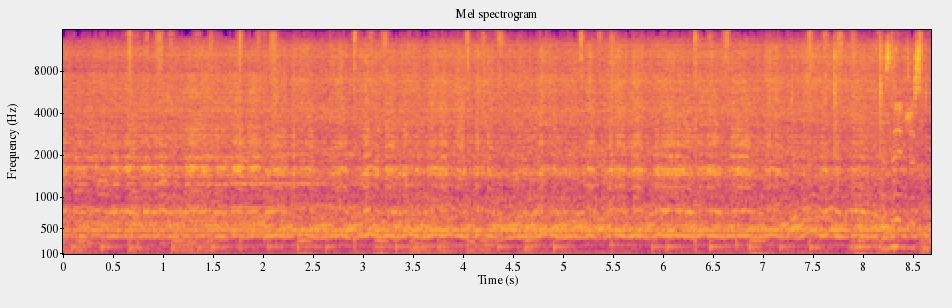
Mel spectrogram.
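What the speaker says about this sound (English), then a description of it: "Sometimes I find myself just zoning out watching the mixer spin." A stand mixer kneads bread dough, its motor giving a steady, continuous whir with a rhythmic churning pulse. The sound stays near and even throughout, with a voice talking over it.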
